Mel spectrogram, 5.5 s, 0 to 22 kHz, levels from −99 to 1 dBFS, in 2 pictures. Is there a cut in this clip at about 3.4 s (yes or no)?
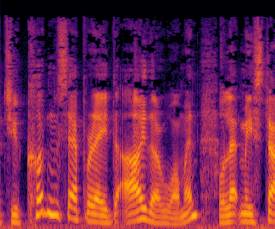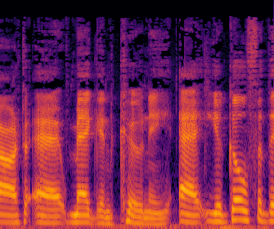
yes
